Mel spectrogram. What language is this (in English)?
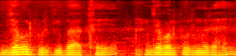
Hindi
